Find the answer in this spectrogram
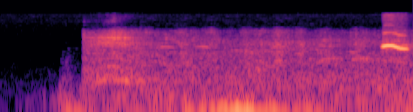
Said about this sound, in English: Hey, Andy, did you hear that whistle? Sure do, Amos. That whistle means rinse-o white, rinse-o bright, rinse-o new.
